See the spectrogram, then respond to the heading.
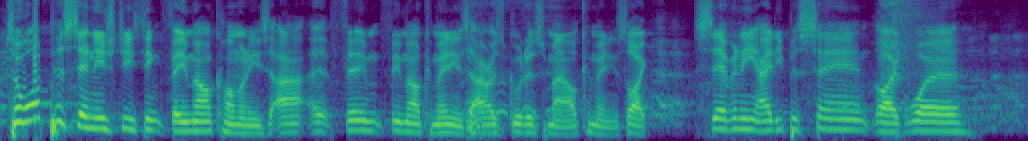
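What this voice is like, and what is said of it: Imitates an interviewer's voice. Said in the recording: “doing an impression of the interview”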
